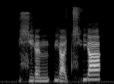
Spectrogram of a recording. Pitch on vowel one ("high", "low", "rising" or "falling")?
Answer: rising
